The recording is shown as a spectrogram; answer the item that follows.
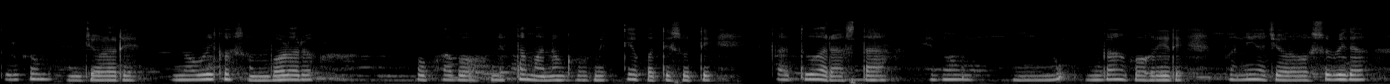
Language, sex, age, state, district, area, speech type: Odia, female, 18-30, Odisha, Mayurbhanj, rural, spontaneous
